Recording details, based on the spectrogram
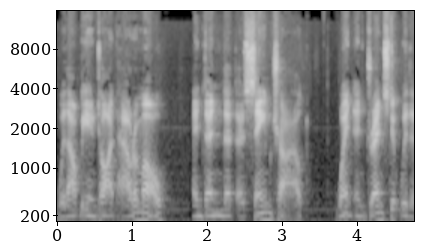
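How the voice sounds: A passage is read out. The reading voice is natural.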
